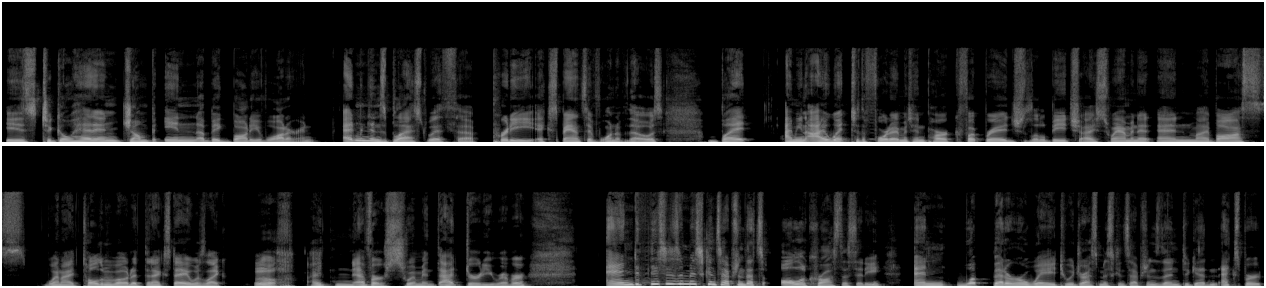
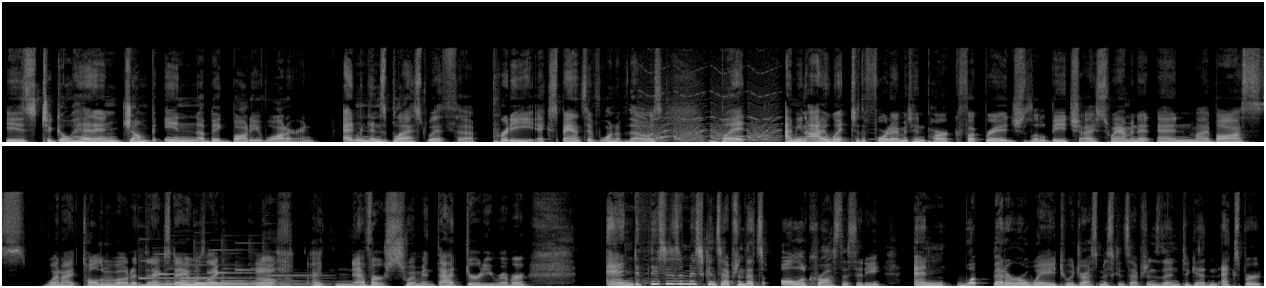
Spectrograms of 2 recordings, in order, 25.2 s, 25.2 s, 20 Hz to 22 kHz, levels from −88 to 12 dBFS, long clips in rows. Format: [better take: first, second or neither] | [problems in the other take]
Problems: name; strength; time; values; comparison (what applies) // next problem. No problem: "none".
first | alarm; faint; from 6.5 to 8 s; peak 10 dB below the speech // phone ringing; loud; from 14 to 15 s; peak 6 dB above the speech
